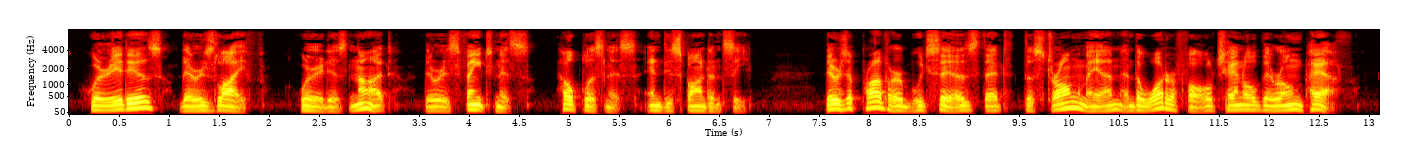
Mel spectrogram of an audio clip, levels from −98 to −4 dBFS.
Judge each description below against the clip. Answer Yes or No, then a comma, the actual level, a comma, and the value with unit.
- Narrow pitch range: No, average, 4.0 semitones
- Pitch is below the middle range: Yes, low, 105 Hz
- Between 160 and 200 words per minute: No, average, 150 wpm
